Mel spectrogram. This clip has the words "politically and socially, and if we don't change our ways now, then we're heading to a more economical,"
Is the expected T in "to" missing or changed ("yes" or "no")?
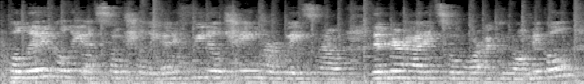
yes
